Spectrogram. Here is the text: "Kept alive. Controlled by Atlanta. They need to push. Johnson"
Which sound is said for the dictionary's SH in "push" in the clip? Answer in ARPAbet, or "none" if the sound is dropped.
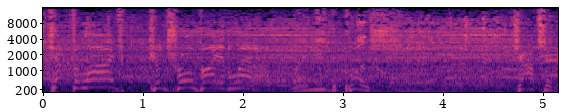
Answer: S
